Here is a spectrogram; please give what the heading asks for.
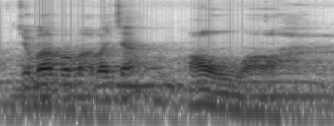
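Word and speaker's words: الله: Coba Bapak baca Allah nah masih salah karena huruf alif terseret ke dalam huruf lam jadinya Allah Allah Bacanya adalah Allah Allah Allah a tetap a bacanya ya ingat ketika kita fathah janjinya adalah setiap fathah harus terbuka a a Allah Allah Allahu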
